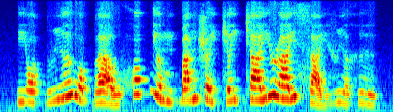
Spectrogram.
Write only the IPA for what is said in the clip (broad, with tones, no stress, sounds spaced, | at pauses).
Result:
j ɔ˨˩ t̚ v i˧˥ ə̯ w ɔ˨˩ p̚ l aː˨˩˨ w x ɔ˦˥ k̚ j ə˧ m ɓ a˧˥ ŋ ʂ ə˨˩ j c ə˧˥ j c a˧˥ j ɹ a˧˥ j s a˨˩˨ j v i˨˩ ə̯ x ɨ˨˩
